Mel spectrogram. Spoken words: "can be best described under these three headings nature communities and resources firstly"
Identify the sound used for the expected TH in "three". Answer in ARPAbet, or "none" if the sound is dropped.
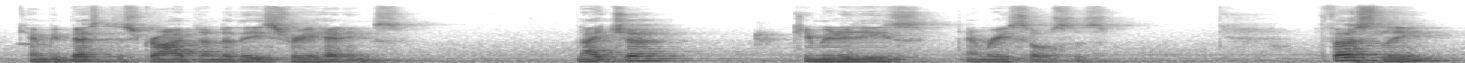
TH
